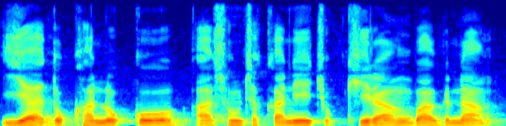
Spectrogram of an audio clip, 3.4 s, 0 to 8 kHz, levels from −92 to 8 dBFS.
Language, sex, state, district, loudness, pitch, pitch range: Garo, male, Meghalaya, South Garo Hills, -16 LUFS, 120 Hz, 110-125 Hz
